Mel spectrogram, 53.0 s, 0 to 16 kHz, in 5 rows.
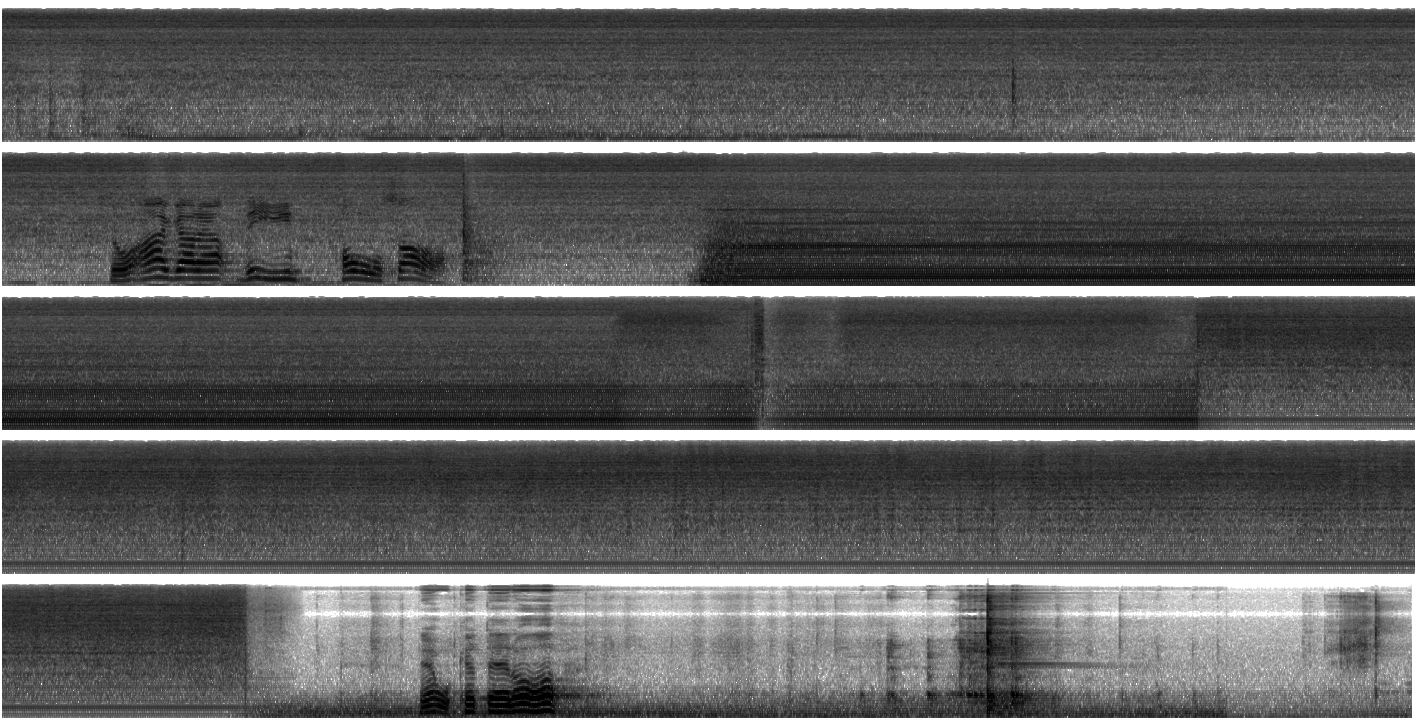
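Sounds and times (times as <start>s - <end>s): constant hiss: 0.0s - 15.8s, 25.8s - 47.0s.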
